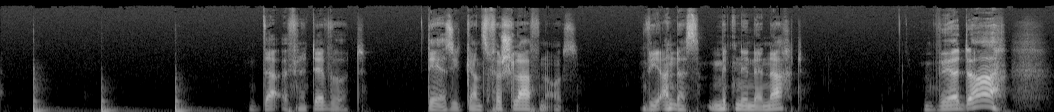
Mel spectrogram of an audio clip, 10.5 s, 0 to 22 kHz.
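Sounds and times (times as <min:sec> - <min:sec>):
heavy knocking on a wooden door: 0:00.4 - 0:02.2
speech: 0:02.6 - 0:03.7, 0:04.3 - 0:05.8, 0:06.4 - 0:08.1, 0:09.2 - 0:10.4.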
